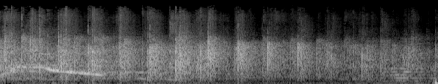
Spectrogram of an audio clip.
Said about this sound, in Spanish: Muchísimas gracias, de verdad, y un aplauso a todas, porque lo hemos hecho en tiempo récord, además.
